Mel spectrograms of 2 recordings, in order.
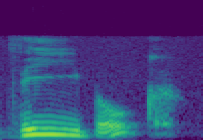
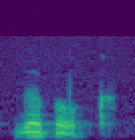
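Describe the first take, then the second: First: 'The' is stressed, with a full 'ee' vowel. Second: 'The' is unstressed, with a weak schwa vowel. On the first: "stressing the" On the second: "as opposed to"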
